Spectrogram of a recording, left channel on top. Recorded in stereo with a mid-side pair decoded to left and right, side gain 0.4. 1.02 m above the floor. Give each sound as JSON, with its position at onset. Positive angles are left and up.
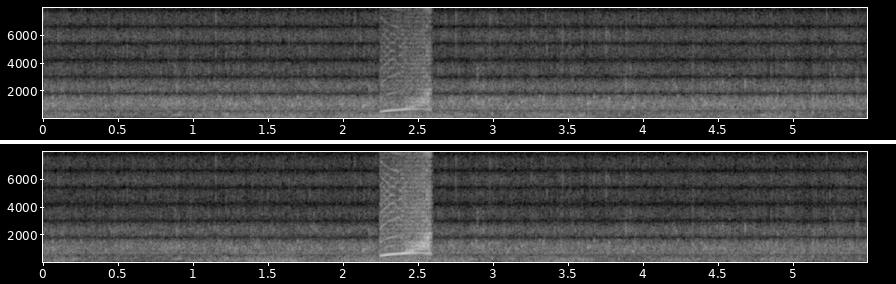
{"t": 0.0, "sound": "running water", "azimuth_deg": 25}
{"t": 2.2, "sound": "a shout", "azimuth_deg": -55}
